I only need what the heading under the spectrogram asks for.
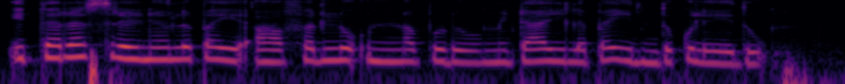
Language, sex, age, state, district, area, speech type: Telugu, female, 45-60, Andhra Pradesh, East Godavari, rural, read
